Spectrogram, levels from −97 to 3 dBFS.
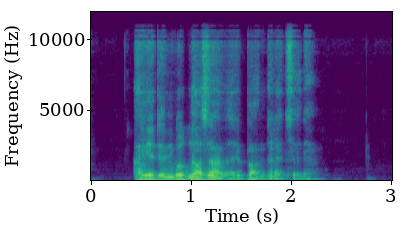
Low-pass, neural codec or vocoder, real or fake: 10.8 kHz; codec, 44.1 kHz, 2.6 kbps, SNAC; fake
